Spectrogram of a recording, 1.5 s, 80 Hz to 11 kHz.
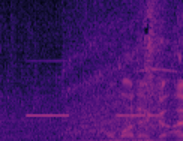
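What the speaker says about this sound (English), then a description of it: "I'm actively backing up a semi-truck in a construction zone." Reversing beeps from a semi-truck backing up through a construction zone in Euro Truck Simulator 2, a faint steady tone under truck engine rumble and a voice talking, growing louder near the end.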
